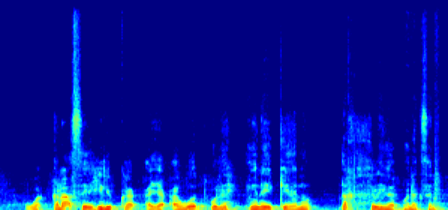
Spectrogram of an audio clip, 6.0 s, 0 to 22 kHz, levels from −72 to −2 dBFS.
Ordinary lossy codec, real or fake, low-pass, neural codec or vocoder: none; fake; none; codec, 44.1 kHz, 7.8 kbps, Pupu-Codec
